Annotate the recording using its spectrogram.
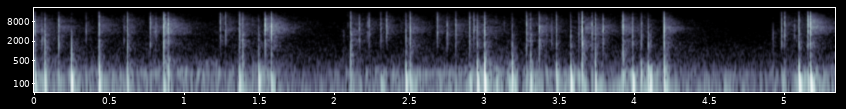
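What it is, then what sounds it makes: Ribbed wax pillar candle. Long nails scratch and tap along the vertical ribs of a lit, hand-held pink pillar candle of solid wax. A quick, irregular series of dry, bright clicks and scratchy ticks, each dying away almost at once, with short quiet gaps between bursts.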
